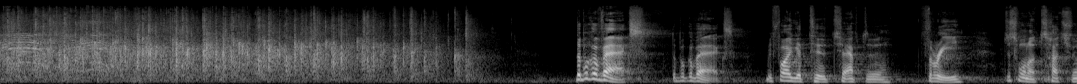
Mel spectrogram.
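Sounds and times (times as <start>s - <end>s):
audience clapping hands: 0.0s - 5.2s
speech: 5.8s - 10.7s.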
